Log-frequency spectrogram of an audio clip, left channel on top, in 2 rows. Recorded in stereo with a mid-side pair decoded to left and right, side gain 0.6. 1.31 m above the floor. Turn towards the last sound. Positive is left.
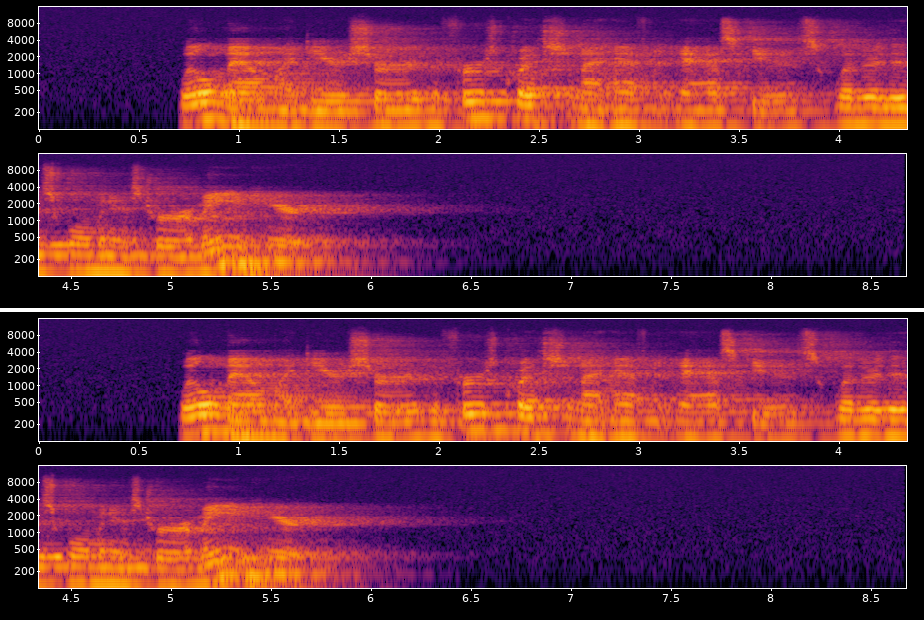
turn(degrees=-5)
